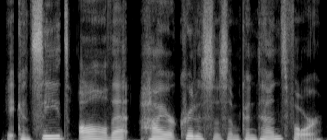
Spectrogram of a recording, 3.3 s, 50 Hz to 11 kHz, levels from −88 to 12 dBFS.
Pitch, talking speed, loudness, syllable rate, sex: 160 Hz, 145 wpm, -18 LUFS, 4.8 syllables/s, female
